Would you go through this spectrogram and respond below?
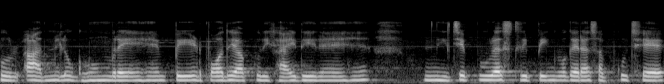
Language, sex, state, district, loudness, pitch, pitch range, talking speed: Hindi, female, Goa, North and South Goa, -17 LUFS, 190 Hz, 185-200 Hz, 170 wpm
